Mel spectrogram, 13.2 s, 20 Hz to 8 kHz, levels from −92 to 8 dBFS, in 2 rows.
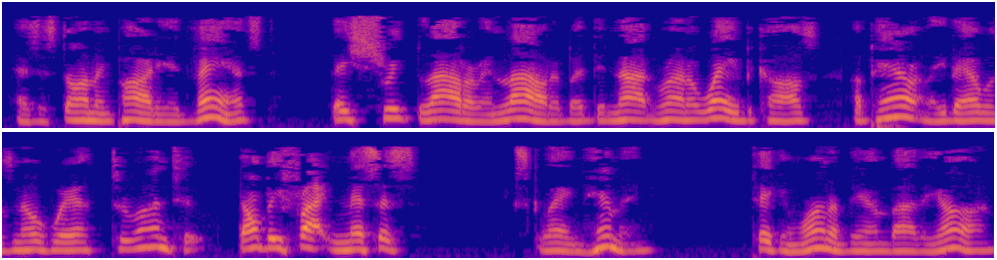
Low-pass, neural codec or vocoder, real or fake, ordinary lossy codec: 7.2 kHz; none; real; MP3, 24 kbps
